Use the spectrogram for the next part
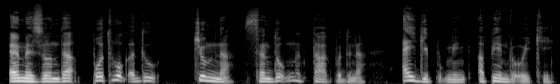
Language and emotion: Manipuri, surprised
